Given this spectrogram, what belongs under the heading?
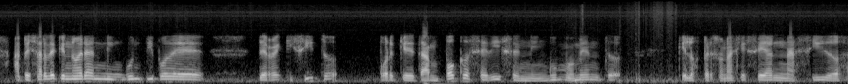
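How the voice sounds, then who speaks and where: The pace here is fairly slow in an ordinary speaking voice. Pitch varies in an ordinary way. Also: man. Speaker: actor. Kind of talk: radio interview.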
